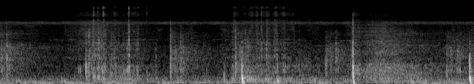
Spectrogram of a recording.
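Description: Fireworks going off: a run of sharp bangs at uneven intervals, the loudest about two and a half seconds in.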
